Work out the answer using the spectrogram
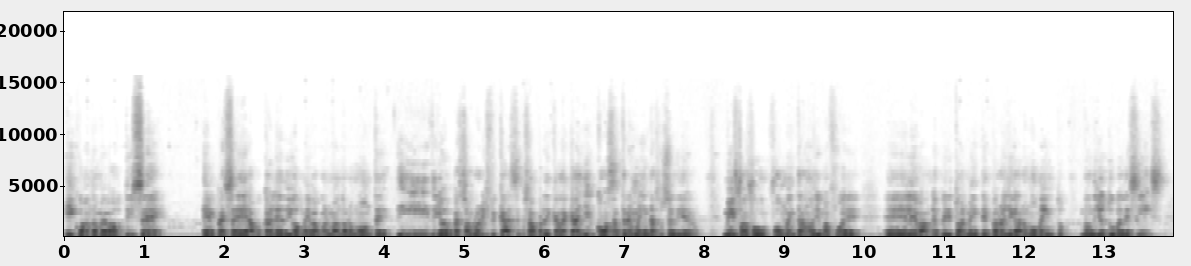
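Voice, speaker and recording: A man's voice: a little high, brisk, reverberant, soft background music. A man, an evangelist guest, telling his testimony in an earnest, preachy conversational way.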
